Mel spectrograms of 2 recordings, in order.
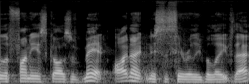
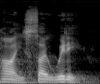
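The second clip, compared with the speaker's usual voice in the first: put-on dry, expressionless deadpan in a flat, level tone; 2 semitones lower than usual. Retelling how she replied to his sarcastic remark: mock deadpan response. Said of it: "she deadpanned the response".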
